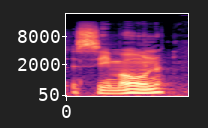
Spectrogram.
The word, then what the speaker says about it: Simon: Now we have Benet Simone scale, capital B-I-N-E-T, hyphen, capital S-I-M-O-N, Simone. It looks like Simon, but it's pronounced Simone.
